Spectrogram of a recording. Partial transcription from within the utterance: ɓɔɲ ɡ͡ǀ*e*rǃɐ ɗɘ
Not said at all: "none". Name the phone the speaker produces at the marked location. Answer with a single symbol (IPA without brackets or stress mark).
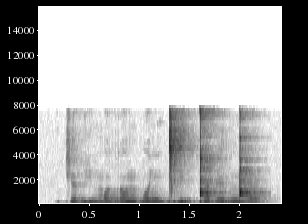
i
